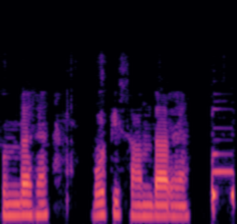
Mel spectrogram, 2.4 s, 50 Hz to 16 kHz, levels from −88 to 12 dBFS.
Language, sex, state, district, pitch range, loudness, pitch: Hindi, male, Jharkhand, Jamtara, 140-160 Hz, -24 LUFS, 150 Hz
